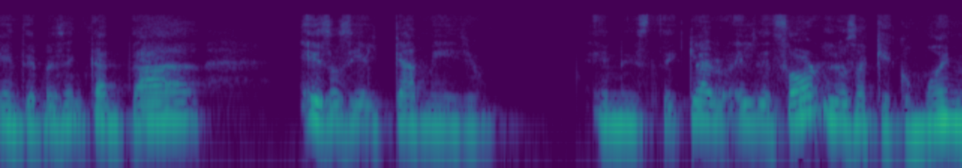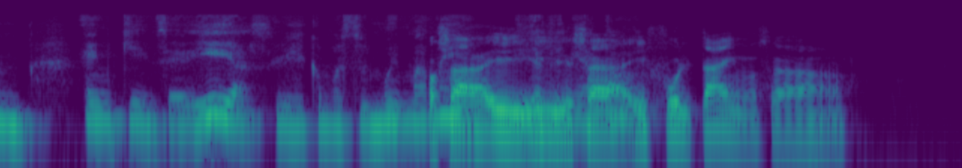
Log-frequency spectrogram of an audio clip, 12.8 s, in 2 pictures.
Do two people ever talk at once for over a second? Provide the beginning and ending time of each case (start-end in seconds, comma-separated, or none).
9.2-10.9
